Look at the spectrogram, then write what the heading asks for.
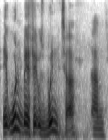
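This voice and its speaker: A man hosting his own photography channel, thinking aloud in a relaxed, musing way as he works a scene outdoors on a windy coast. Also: a little high, moderate pace. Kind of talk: casual vlog narration on location.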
